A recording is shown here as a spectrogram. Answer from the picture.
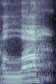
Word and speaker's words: Allah: but anyway so uh if the lamb is in the word allah or allah then the lamb is going to be pronounced heavy allah allahumma we'll go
